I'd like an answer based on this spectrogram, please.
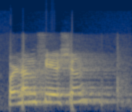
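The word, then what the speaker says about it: pronunciation: जब भी लास्ट में TION आए तो शन पढ़ेंगे, न कि सन पढ़ेंगे। सन नहीं पढ़ेंगे, शन पढ़ेंगे।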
